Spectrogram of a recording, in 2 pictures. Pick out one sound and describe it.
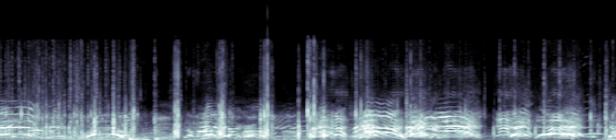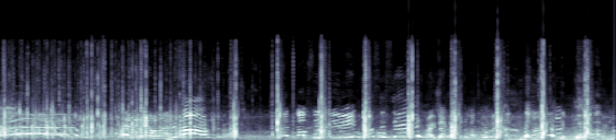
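Young women clap their hands in a steady rhythm.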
